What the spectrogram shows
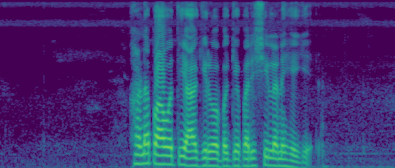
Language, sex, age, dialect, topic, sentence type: Kannada, male, 56-60, Coastal/Dakshin, banking, question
